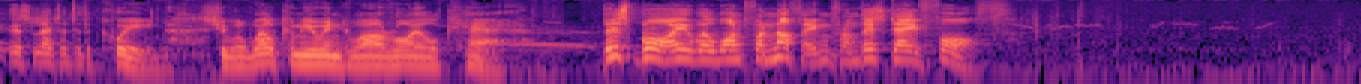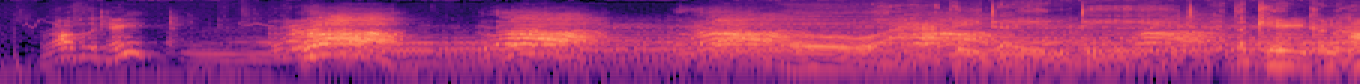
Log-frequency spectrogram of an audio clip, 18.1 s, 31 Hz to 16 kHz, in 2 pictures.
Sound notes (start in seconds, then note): 7.4 birds chirping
